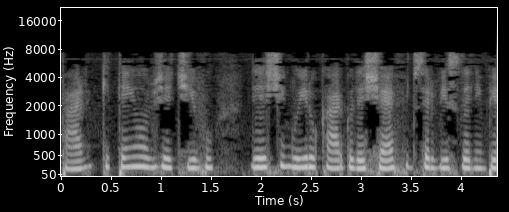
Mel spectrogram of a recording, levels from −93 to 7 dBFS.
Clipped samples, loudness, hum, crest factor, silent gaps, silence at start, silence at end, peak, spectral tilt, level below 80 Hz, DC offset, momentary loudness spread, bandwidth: under 0.1%; -23 LUFS; none; 14 dB; none; 0 s; 0 s; -8 dBFS; -5.5 dB/octave; -40 dBFS; under 0.1%; 6 LU; 7.6 kHz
